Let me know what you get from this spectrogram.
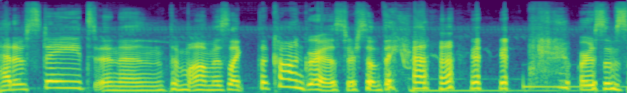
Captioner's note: laughs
